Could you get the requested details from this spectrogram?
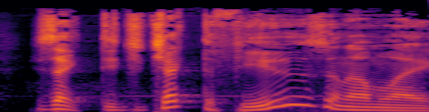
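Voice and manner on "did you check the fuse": put-on exasperated, annoyed, very high-pitched voice. Retelling a phone call where the other person asked: imitating an annoyed voice. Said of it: "in the most annoyed voice".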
